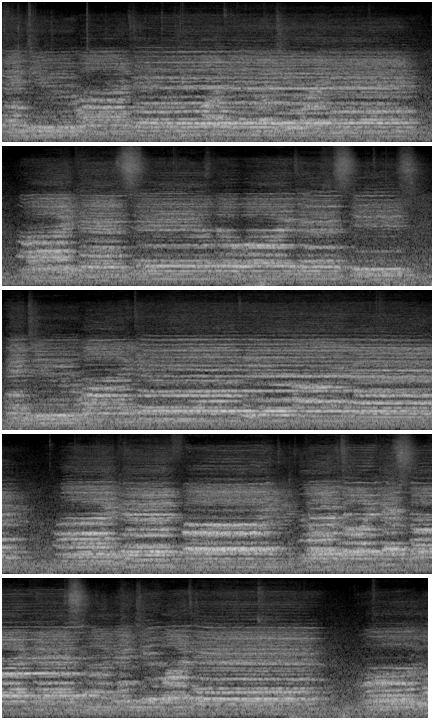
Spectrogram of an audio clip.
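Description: Mixed choir of men's and women's voices singing a piece in parts, in long phrases with short breath breaks about six and twenty seconds in.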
